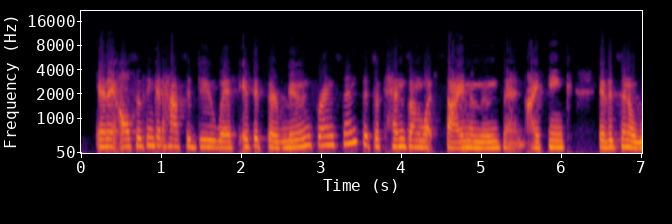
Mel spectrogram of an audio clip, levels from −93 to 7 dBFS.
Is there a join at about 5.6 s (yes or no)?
no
